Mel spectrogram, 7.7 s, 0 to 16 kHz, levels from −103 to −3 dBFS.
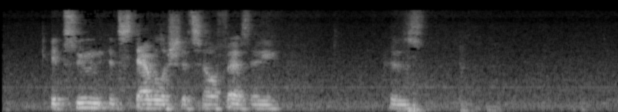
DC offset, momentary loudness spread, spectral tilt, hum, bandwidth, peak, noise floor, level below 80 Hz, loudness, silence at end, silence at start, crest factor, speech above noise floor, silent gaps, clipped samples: under 0.1%; 24 LU; -5 dB/octave; none; 11.5 kHz; -16 dBFS; -57 dBFS; -54 dBFS; -32 LUFS; 0.4 s; 0.1 s; 20 dB; 26 dB; none; under 0.1%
